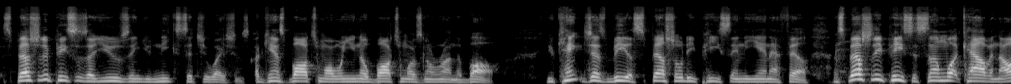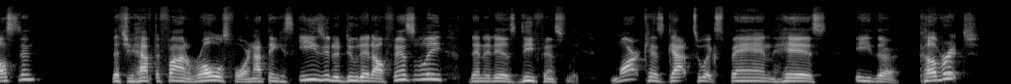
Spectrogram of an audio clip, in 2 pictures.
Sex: male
